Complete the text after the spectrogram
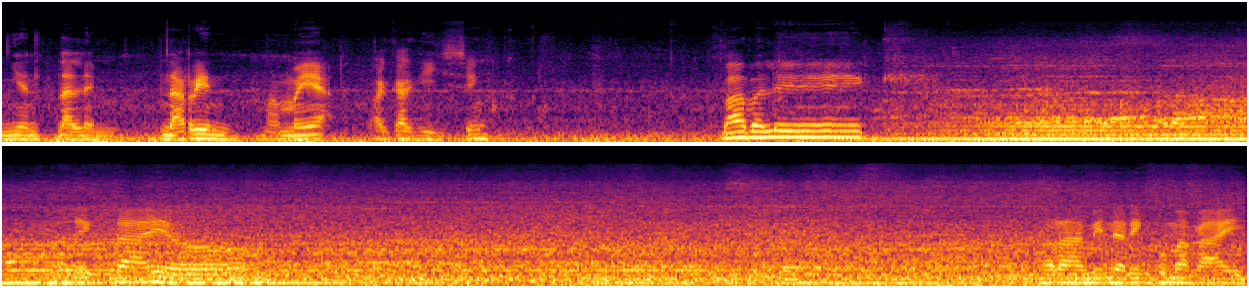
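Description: A man speaks close by with animation.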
